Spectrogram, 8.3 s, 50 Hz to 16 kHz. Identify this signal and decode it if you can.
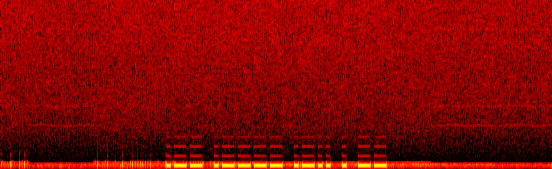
Morse code, heard as a keyed tone, about 20 wpm, 450 Hz. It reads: W1LEM
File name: CW / kt5j wpx cw-op-k5pi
